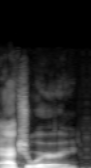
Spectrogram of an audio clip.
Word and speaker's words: actuary: and who um actually actuar act not an actuar actuary I've been saying it wrong for all these years but uh the most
